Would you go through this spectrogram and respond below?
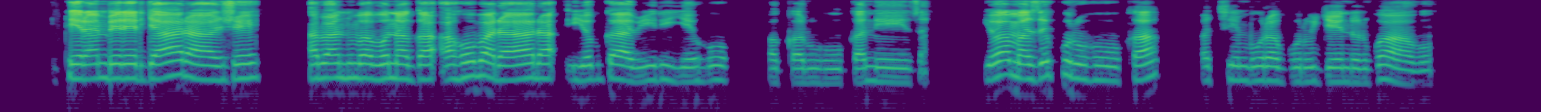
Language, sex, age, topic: Kinyarwanda, female, 25-35, finance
